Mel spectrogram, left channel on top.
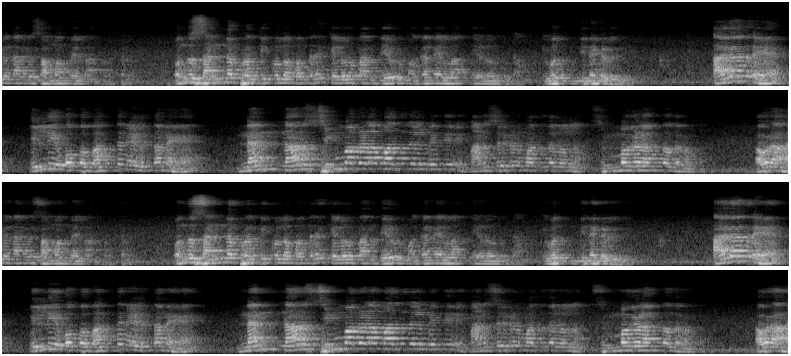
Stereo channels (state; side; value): normal; both; correlation 0.50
